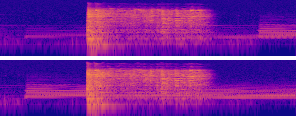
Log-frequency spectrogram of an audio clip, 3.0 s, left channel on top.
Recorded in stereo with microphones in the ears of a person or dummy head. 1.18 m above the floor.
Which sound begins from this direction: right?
Breaking glass, at 0.9 s.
